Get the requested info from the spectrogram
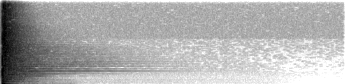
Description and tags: cheap plastic toy football or beach ball, impact on concrete.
